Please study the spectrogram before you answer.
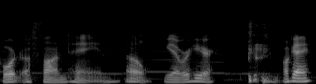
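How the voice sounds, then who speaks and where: A man's voice: medium pitch, lively intonation, a little slow, gravelly. A man streaming a video game, chatting casually and reading dialogue aloud with mumbly asides and stumbles. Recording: background game music.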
